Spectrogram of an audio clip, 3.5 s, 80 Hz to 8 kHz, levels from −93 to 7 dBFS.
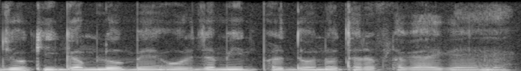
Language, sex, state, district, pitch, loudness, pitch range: Hindi, male, Rajasthan, Jaipur, 135 Hz, -16 LUFS, 130-140 Hz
